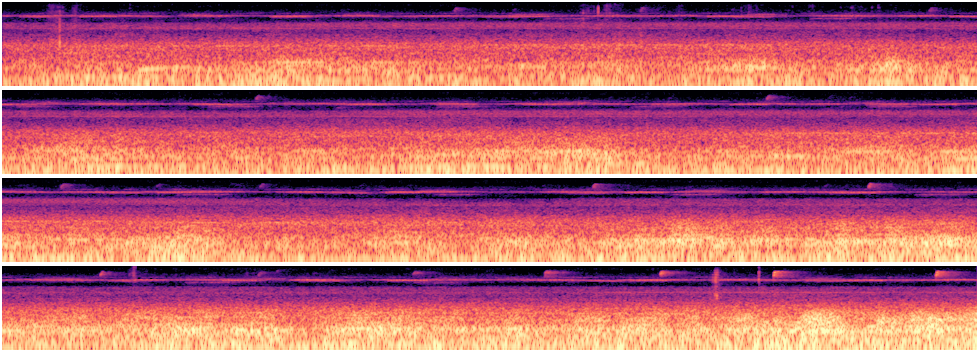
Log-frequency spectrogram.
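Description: Steady, high-pitched chorus of insects, over a low rumble that grows louder near the end.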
